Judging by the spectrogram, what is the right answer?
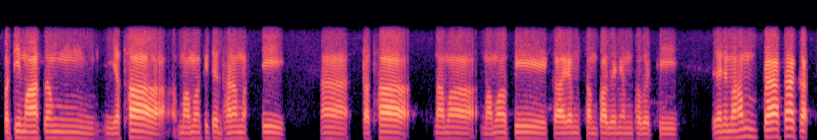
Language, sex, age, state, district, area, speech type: Sanskrit, male, 18-30, West Bengal, Purba Bardhaman, rural, conversation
